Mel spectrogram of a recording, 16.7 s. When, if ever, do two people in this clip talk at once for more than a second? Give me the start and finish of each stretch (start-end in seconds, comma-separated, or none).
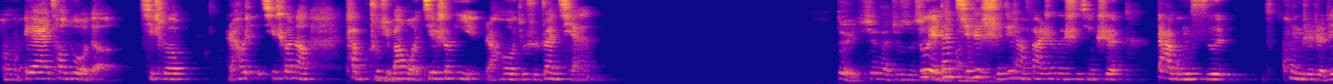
11.5-12.9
